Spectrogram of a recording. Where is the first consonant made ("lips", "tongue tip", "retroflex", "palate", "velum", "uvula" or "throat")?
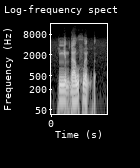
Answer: palate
